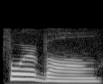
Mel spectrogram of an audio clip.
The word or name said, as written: four-ball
